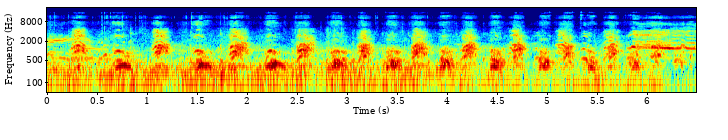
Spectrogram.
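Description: A small group of young people chanting a short shout together over and over in rhythm, about two to three shouts a second, quickening slightly toward the end.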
